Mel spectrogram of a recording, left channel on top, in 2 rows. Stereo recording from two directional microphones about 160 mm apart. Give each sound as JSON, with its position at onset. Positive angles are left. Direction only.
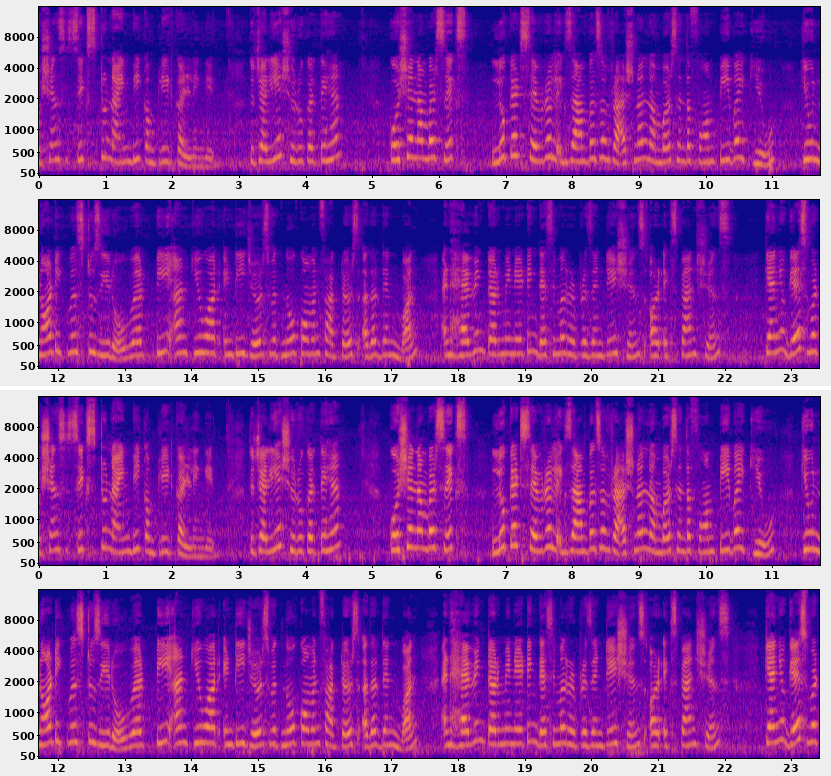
{"t": 0.0, "sound": "a woman's voice", "side_deg": -35}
